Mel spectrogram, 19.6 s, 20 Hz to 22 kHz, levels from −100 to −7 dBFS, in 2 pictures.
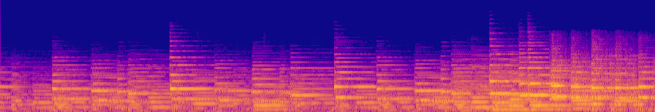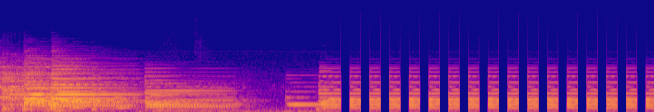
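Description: Music, with two separate faults. From 8.28 s to 10.33 s a call bitrate drop hits: the encoder falls from 64 kbps to 15 kbps, staying at the bottom for about 1.9 s, and the audio bandwidth shrinks from 20 kHz to 8 kHz. The music turns dull and grainy, then recovers. Unlike a plain low-pass filter, the coarse, watery coding texture arrives together with the lost treble, and unlike packet loss there are no gaps or clicks. From 14.94 s to the end of the clip comes a stutter with silent gaps. A 160 ms fragment of music replays sixteen times, each followed by about 137 ms of dead digital silence, so it repeats every 296 ms. The likely cause is a stalled stream whose player retries by replaying its last buffer and then runs empty. The steady rhythm and true silence between bursts set it apart from a seamless loop or random dropouts, and the music that should have followed is lost.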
